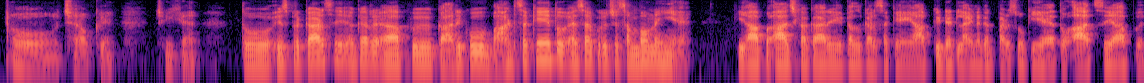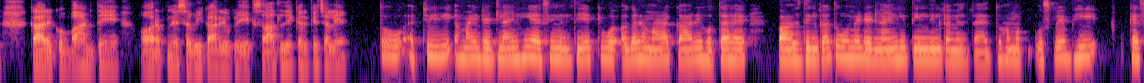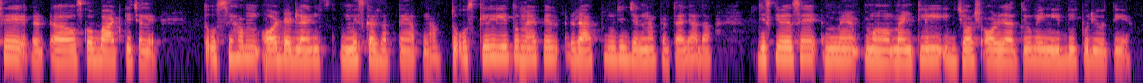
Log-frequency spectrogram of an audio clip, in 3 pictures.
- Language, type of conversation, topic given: Hindi, advice, काम के दबाव में आप कब और कैसे अभिभूत व असहाय महसूस करते हैं?
- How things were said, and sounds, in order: tapping; in English: "ओके"; in English: "डेडलाइन"; static; in English: "एक्चुअली"; in English: "डेडलाइन"; in English: "डेडलाइन"; in English: "डेडलाइनस मिस"; other noise; in English: "म मेंटली एक्सहॉस्ट"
